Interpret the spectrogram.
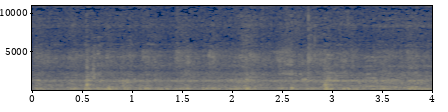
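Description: A heritage railway train running along the track, with a steady rumble and the wheels knocking over rail joints twice.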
